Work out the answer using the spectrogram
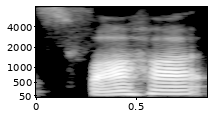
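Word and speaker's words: svāhā: of you who wondered why I had svaha in Brackets and also Soha it's because it's pronounced Soha often but the Sanskrit is um so you can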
